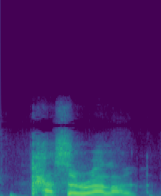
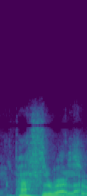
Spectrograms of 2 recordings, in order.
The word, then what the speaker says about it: Passarella: He was the Argentinian manager, and he was their their, their, their, their 1978 World Cup winning skipper, Daniel Presella, I think. – Passarella. – Passarella. Okay, Passarella.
